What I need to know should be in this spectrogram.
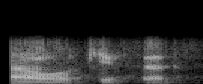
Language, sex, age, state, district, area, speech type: Kannada, male, 18-30, Karnataka, Dharwad, urban, conversation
